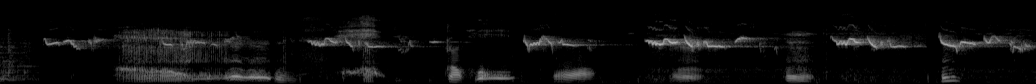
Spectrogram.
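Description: Small songbirds chirping in short, repeated phrases of high calls that dip in pitch, with brief pauses between phrases.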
